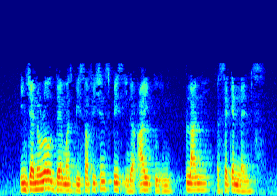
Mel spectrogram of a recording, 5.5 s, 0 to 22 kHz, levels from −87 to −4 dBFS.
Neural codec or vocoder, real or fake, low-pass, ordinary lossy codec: none; real; 7.2 kHz; MP3, 24 kbps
